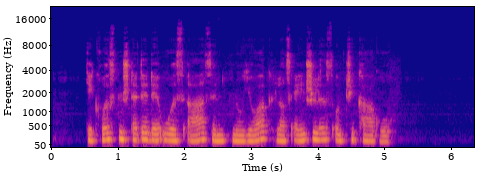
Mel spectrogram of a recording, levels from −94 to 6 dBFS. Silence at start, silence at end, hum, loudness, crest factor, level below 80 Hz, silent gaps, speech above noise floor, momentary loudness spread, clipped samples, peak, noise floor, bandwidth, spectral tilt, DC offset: 0.55 s; 1.25 s; none; -28 LUFS; 16 dB; -64 dBFS; none; 52 dB; 6 LU; under 0.1%; -14 dBFS; -79 dBFS; 13 kHz; -6.5 dB/octave; under 0.1%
